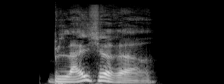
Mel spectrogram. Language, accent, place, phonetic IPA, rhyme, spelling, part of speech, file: German, Germany, Berlin, [ˈblaɪ̯çəʁɐ], -aɪ̯çəʁɐ, bleicherer, adjective, De-bleicherer.ogg
- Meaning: inflection of bleich: 1. strong/mixed nominative masculine singular comparative degree 2. strong genitive/dative feminine singular comparative degree 3. strong genitive plural comparative degree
